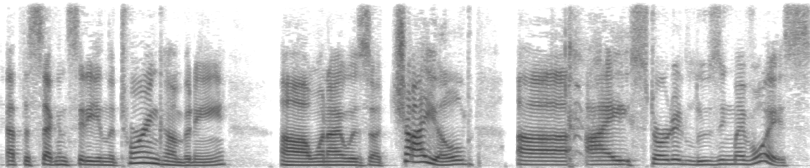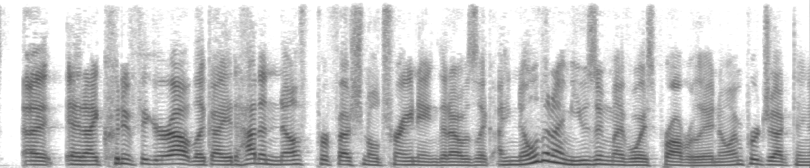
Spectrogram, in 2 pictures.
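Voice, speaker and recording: Woman guest chatting away, animated and jokey, slightly low voice, dry close sound. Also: no room sound. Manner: chatty, animated storyteller with quick asides. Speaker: musician guest. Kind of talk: casual interview chat.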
